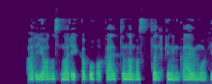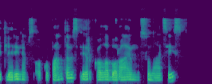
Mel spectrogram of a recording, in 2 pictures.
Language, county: Lithuanian, Alytus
